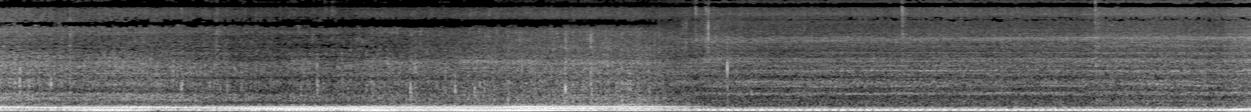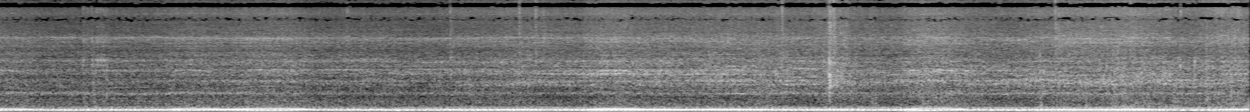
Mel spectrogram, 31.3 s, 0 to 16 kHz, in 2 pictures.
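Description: Lifted Jeep Wrangler TJ engine running at low revs as it crawls over rocks and ruts, the pitch wandering up and down as the throttle is worked. After a shift about 8 seconds in, it runs steadier and lower, with several short rises in revs.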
